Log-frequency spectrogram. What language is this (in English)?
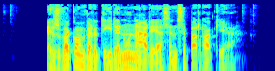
Catalan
